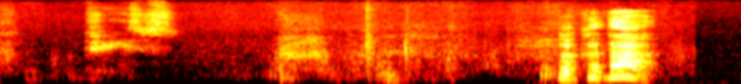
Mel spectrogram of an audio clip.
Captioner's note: sighs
